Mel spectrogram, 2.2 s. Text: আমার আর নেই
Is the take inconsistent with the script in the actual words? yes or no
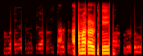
no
